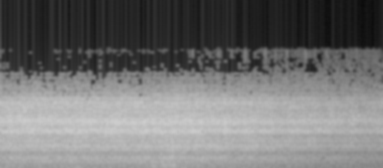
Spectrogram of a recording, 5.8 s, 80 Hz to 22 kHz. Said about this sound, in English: Oh, that's what he wanted to hear, the sounds of the waterfall. 8 hours of waterfall. 8 hours of what? Waterfall. Oh, wow. White noise.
